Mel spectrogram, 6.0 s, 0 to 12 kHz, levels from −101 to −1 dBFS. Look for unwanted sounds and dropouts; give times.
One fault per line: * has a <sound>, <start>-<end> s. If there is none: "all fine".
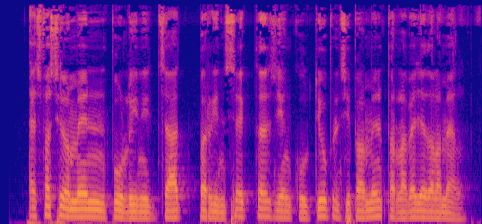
* has a dropout, 4.8-4.8 s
